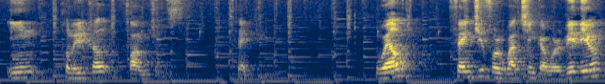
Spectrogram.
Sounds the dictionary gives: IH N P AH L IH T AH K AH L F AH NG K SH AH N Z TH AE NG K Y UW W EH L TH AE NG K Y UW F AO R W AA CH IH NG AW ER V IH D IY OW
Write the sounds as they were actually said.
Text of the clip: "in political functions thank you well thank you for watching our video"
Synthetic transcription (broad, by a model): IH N P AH L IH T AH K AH L F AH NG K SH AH N S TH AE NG K Y UW W EH L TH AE NG K Y UW F AO R W AA CH IH NG AW ER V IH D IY OW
